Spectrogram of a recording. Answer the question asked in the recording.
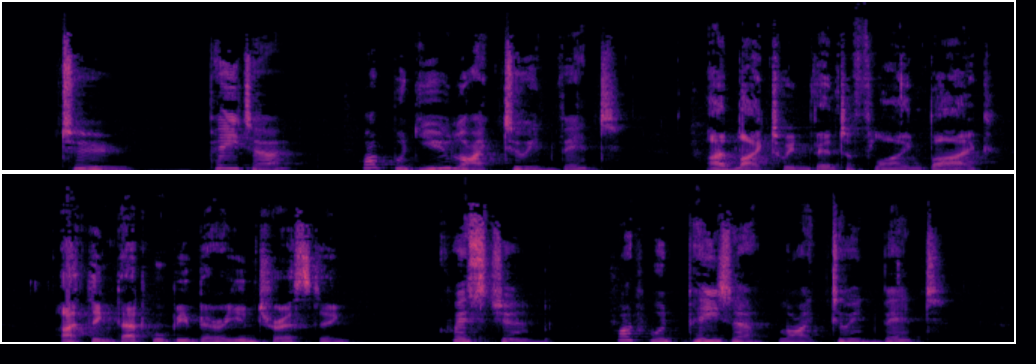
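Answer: A flying bike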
